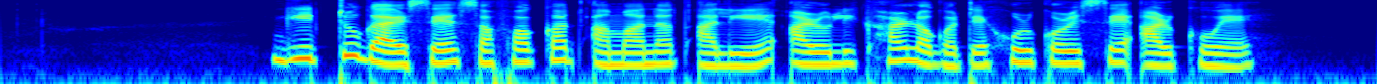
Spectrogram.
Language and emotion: Assamese, neutral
